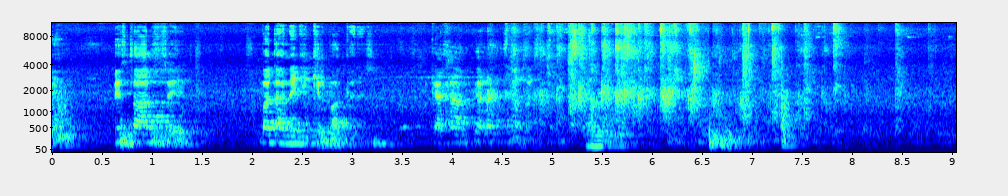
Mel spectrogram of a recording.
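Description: A man speaks into a microphone over a loudspeaker, in a room with some echo.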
